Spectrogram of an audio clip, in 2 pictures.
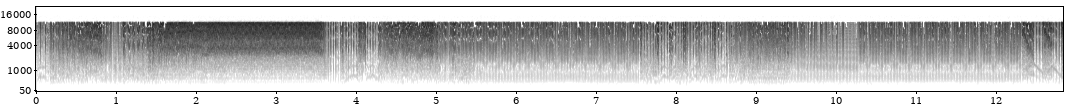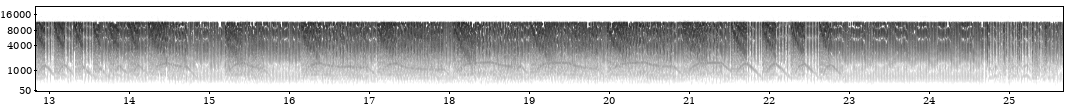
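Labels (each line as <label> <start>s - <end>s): Radio interference from a broken device. 0.2s - 25.7s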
